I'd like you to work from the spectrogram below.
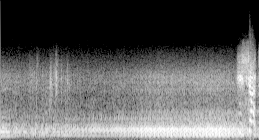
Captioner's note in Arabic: هدير الطائرة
